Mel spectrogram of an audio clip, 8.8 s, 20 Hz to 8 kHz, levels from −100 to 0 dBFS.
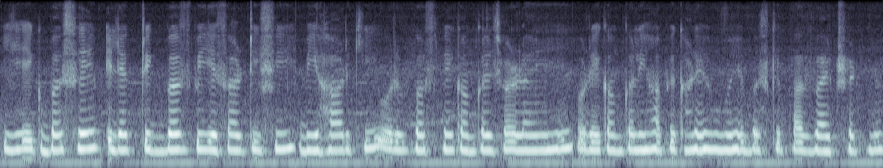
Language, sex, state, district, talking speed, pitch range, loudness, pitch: Hindi, female, Bihar, Begusarai, 215 wpm, 240-255 Hz, -15 LUFS, 245 Hz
